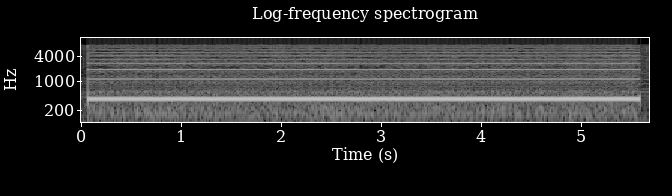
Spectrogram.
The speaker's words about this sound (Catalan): Mentre pel que fa al so final de l'alerta, que avisaria que l'emergència ha passat, seria aquest altre.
